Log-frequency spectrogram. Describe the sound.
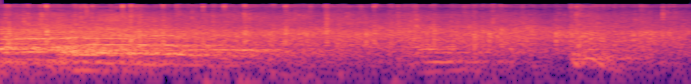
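An audience at a choir concert applauds steadily in thanks to a choir member, the dense clapping loud at first and easing slightly over a few seconds, with faint voices murmuring underneath.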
